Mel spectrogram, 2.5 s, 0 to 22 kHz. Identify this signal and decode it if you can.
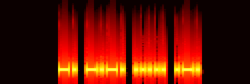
Morse code, heard as a keyed tone, about 36 wpm, 700 Hz. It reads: NC5R
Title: USA Call Signs - 4 Characters - 35wpm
